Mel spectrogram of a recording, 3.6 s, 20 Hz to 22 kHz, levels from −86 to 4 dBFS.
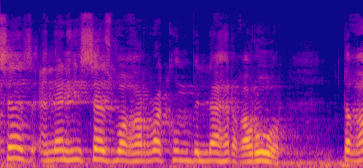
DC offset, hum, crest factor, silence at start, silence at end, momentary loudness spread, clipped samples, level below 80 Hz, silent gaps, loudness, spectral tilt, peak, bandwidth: under 0.1%; none; 16 dB; 0 s; 0 s; 11 LU; under 0.1%; -44 dBFS; none; -19 LUFS; -6 dB/octave; -4 dBFS; 16 kHz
